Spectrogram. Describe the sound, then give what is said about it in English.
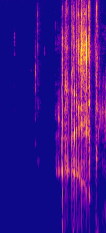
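A crisp pickle is bitten with a sharp crunch, then chewed wetly, a few quiet clicks before the loud bite and a dense burst of crunching after it. “Because right now, we're eating pickles.”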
